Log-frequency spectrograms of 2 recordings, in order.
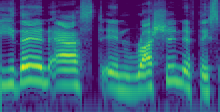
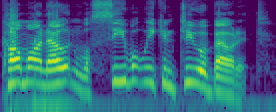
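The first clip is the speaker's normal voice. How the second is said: loud, raised-pitch call; retold shout, louder and higher; shouted quote; 5 semitones higher, 7 dB louder than usual. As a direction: project it as if calling to someone inside. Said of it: "And he shouted, I quote".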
